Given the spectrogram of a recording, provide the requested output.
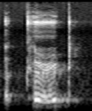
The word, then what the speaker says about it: occurred: Nah, contoh kata occurred, stresnya di suku kata yang kedua, occurred, maka curd, R yang terakhir kita double, kemudian tambahkan ed di belakangnya.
